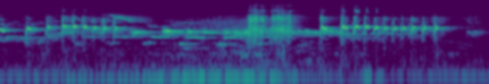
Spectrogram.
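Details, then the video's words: Grey-cheeked bulbul in lively gacor song, recorded as a tutor track: bursts of fast, sharp, high chirps repeated rapidly, a brief buzzy break midway, then another rattling run of clipped notes, with a faint low hum beneath. "CUCAK JENGGOT GACOR BISA BUAT MASTERAN"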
